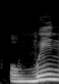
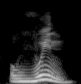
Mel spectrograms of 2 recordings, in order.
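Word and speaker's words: وٍ: করি তাহলে কি হবে, উইন হবে, উইন। সো এটা মনে রাখবেন, ওয়াও দুই জের উইন।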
